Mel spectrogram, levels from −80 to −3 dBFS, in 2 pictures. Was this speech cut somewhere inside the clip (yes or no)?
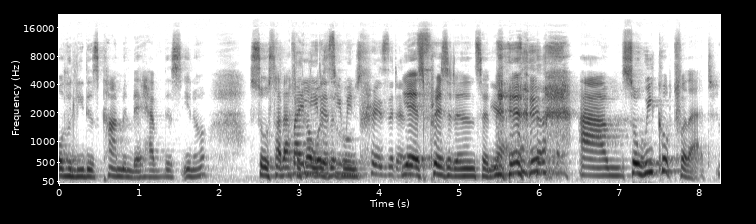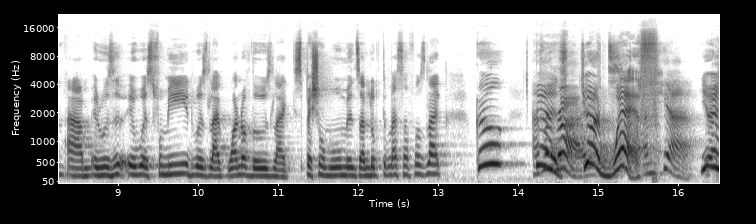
no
